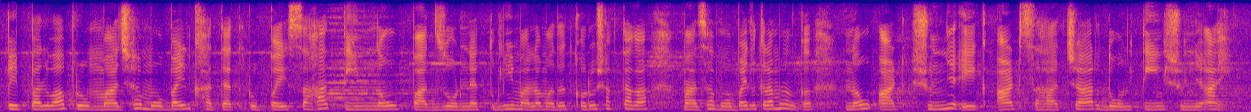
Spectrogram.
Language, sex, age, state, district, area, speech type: Marathi, female, 18-30, Maharashtra, Ahmednagar, urban, read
